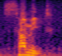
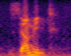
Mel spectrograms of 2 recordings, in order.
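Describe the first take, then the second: First: It is said in a neutral English accent. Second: It is said with a German accent.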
